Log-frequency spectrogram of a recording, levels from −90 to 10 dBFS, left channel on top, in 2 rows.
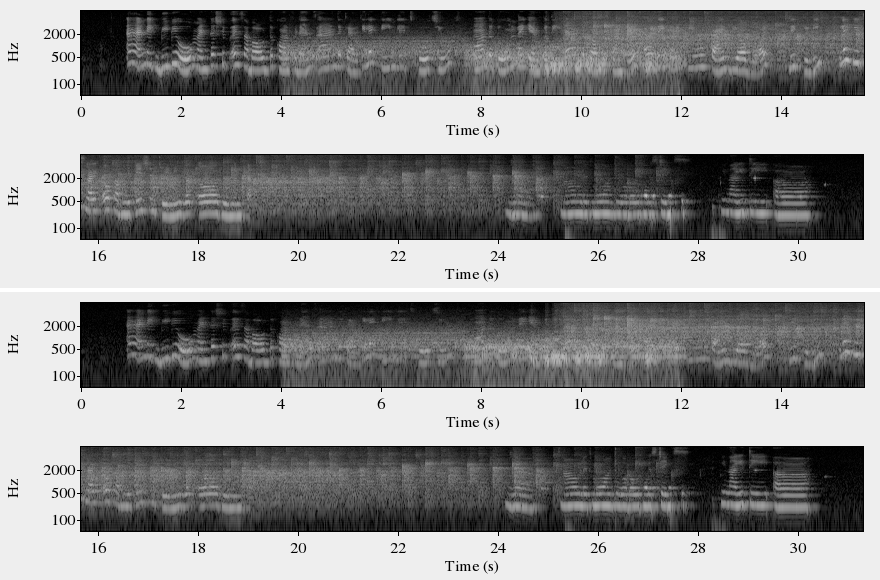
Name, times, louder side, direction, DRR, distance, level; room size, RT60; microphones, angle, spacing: voice 1, 0.9-7.4 7.8-13.8 14.2-14.8 15.1-19.3 24.8-24.9 26.9-27.0 27.4-27.5, left 6 dB, 65° left, 0.3 m, -30 dB
sound 1, 4.0-11.9, right 2 dB, 55° right, 1.0 m, -29 dB
Applause, 9.5-27.3, equal, 5° right, 1.0 m, -33 dB
voice 2, 24.1-24.8 25.2-27.4 28.5-30.3, right 1 dB, 40° right, 0.3 m, -33 dB
3.1 x 2.8 x 4.4 m
head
